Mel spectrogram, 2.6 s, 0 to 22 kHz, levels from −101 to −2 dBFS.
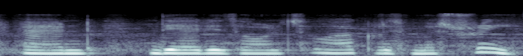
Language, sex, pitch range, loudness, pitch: English, female, 215-235 Hz, -19 LUFS, 225 Hz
